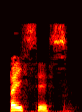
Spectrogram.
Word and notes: basis: British English

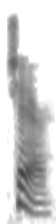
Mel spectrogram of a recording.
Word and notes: chair: American English

